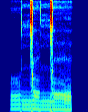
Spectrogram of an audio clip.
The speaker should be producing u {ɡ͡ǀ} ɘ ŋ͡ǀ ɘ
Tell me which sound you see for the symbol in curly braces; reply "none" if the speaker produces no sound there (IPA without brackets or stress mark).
ŋ͡ǀ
